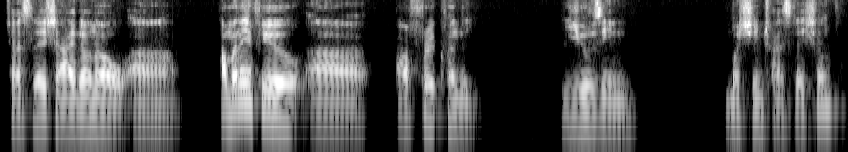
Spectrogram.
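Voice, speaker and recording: A man in his forties whose native language is Chinese gives a university lecture on machine learning, speaking haltingly with many fillers, a constant "right?", and frequent throat-clearing. His mid-range voice has a warm tone, and the classroom lecture is recorded at studio quality with no echo.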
